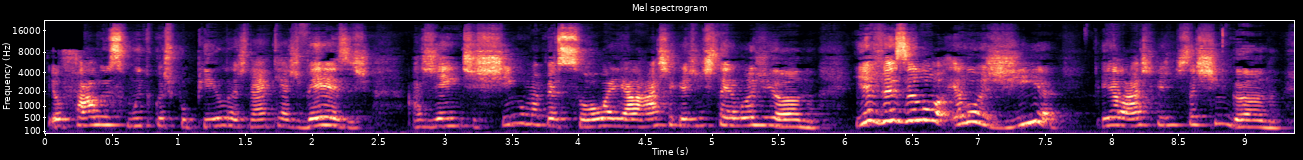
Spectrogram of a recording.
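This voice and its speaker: A woman with a Brazilian Portuguese accent teaching speaking skills in a live online class, lively and asking the class questions. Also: on the high side, fairly quick, hardly any pauses, recorded from a distance. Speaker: speaking coach. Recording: roomy, from off the mic.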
